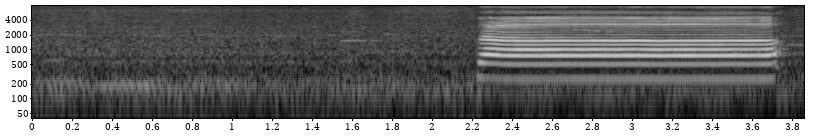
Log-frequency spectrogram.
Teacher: سا کو نرمی کے ساتھ پڑھتے ہیں اور اپنی زبان اوپر اور نیچے والے دانتوں کے درمیان میں رکھ کر سا کی ادائیگی کو بہتر طریقے سے کیا جا سکتا ہے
